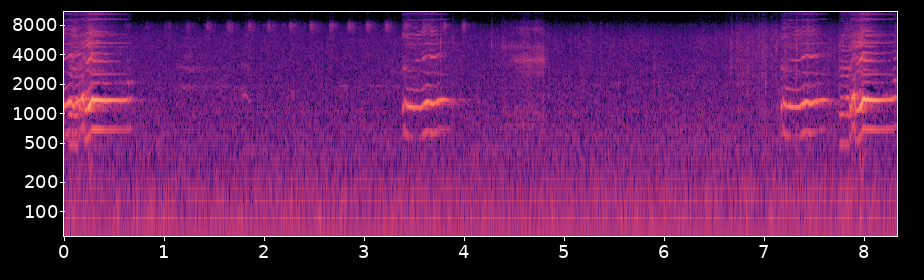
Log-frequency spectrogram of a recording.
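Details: Currawongs calling loudly in a small gully above the wetlands at Sydney Park, St Peters, Sydney: three bouts of loud, ringing, wailing notes that slide and waver, spaced several seconds apart, with quiet between.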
